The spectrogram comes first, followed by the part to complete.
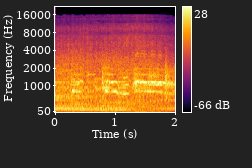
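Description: A convertible car's engine running as the car pulls away, with the song's closing music still playing, about as loud as the engine.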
